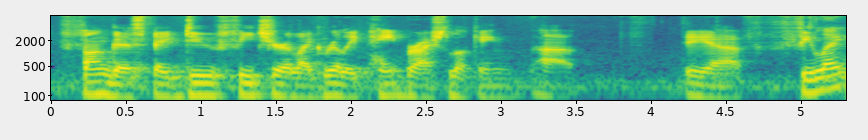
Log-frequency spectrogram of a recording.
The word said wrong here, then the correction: hyphae: The hyphae.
